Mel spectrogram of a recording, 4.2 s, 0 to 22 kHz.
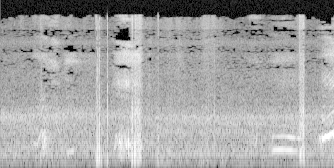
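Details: Inspiratory stridor in a 1-year-2-month-old boy with bilateral vocal cord paralysis: noisy breaths with high-pitched, whistling, squeaky tones on some breaths, quiet room.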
